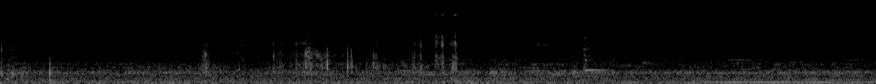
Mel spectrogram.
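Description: Quiet room noise with a low hum, and a scattering of faint light clicks and taps from about two to four and a half seconds in.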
